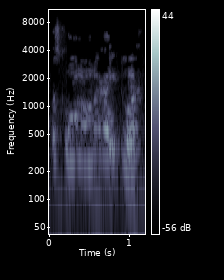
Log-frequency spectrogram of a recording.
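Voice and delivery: friendly greeting. Retold or imitated. Voicing his friendly greeting.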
